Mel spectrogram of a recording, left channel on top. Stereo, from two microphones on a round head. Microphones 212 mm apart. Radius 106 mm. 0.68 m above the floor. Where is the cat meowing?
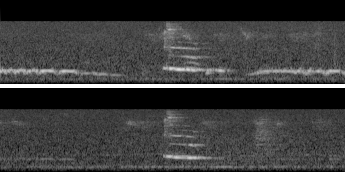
15° left (ahead or behind), 3.5 m.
